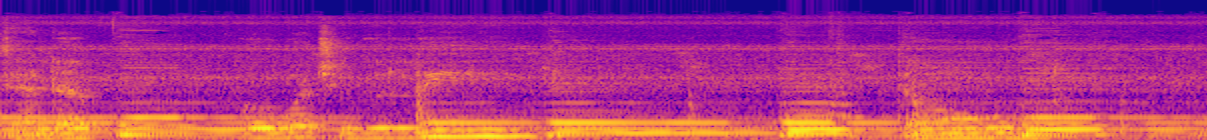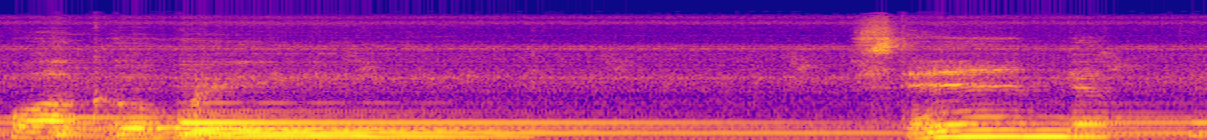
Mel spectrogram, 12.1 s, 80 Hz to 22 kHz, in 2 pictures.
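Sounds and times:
acoustic guitar chord ringing: 0:00.0 - 0:12.0.

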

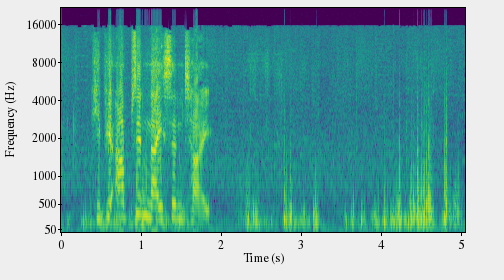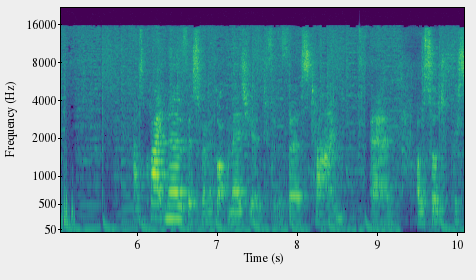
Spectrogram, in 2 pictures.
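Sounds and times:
outdoor wind and rustling: 0:00.0 - 0:05.3
background music with held notes: 0:01.8 - 0:10.0.

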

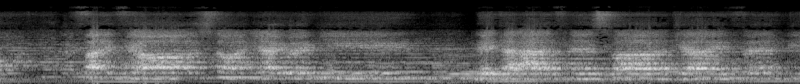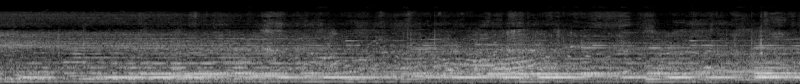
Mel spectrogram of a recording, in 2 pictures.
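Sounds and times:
girls choir singing: 0:00.0 - 0:16.0.

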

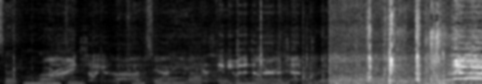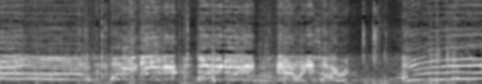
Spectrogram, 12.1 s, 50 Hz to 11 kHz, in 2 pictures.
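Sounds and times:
skateboard wheels rolling on concrete: 0:00.0 - 0:12.0
skateboard clacks: 0:02.9 - 0:11.9.

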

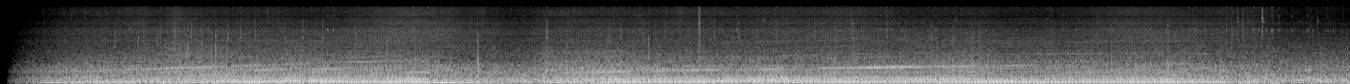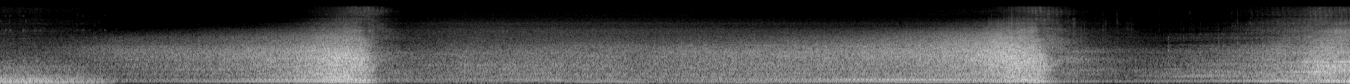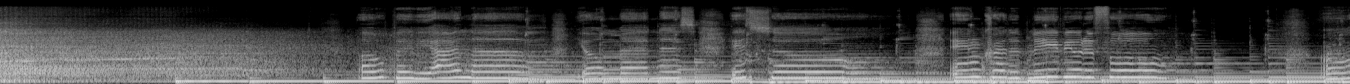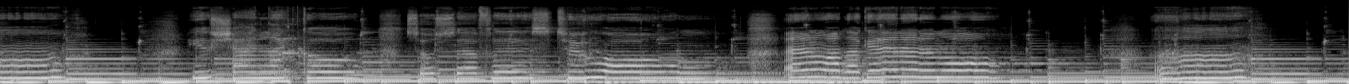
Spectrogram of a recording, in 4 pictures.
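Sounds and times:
car engine accelerating: 0:00.1 - 0:53.9
car driving past: 0:00.2 - 0:34.8.

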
